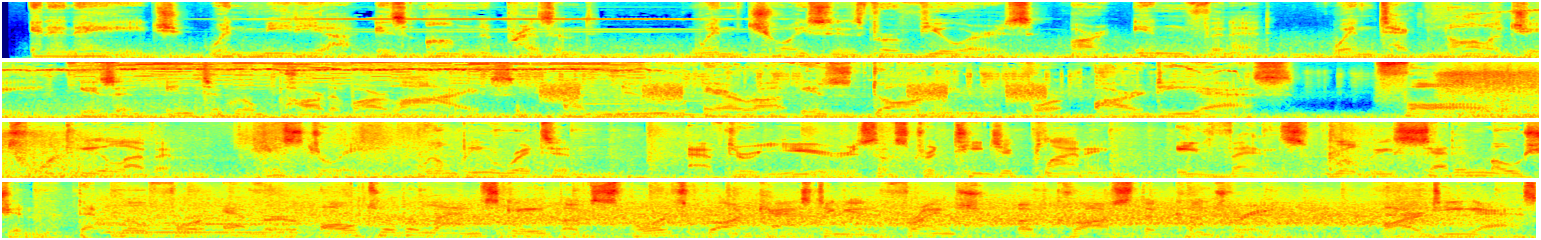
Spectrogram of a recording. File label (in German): Habillage Vorschauvideos; Jugendfrei; NATIVE PROFISPRECHER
